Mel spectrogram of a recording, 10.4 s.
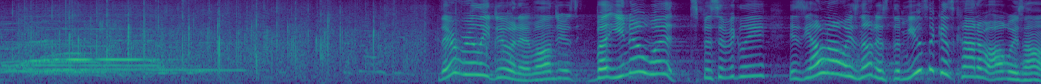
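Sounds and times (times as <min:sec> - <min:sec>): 
audience applause: 0:00.0 - 0:04.4
speech: 0:04.4 - 0:10.4.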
